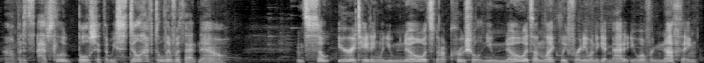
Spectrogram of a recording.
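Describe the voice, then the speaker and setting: Shy, sweet young male nerd played by a man for ASMR roleplay: low, husky, hesitant, stammering, self-conscious. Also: fairly quick, darkish tone. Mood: shy, earnest. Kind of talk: scripted ASMR roleplay, intimate conversational acting.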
